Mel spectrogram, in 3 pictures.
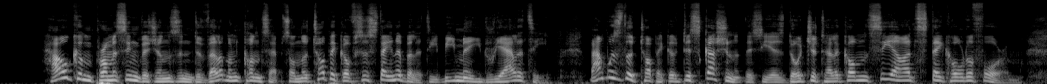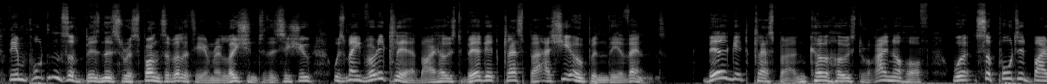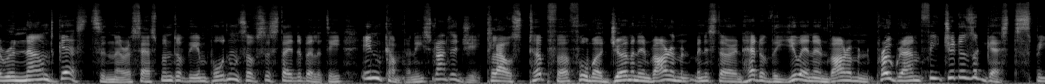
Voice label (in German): Eng Schnell; Telekom Stakeholder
